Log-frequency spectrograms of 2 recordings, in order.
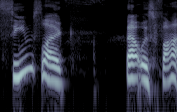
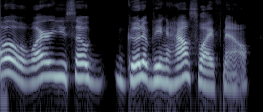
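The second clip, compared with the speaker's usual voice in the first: plain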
